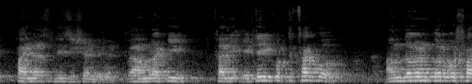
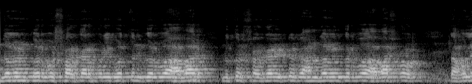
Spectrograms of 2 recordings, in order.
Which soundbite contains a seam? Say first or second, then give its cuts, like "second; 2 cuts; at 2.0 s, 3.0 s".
first; 1 cut; at 1.3 s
